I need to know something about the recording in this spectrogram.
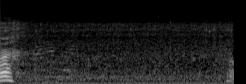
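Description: Small mountain stream running over stones: a steady, even rush of water.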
